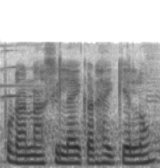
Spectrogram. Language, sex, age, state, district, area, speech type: Maithili, female, 60+, Bihar, Sitamarhi, rural, spontaneous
